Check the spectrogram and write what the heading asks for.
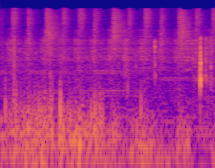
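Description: Background music playing over a low, uneven rumble.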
